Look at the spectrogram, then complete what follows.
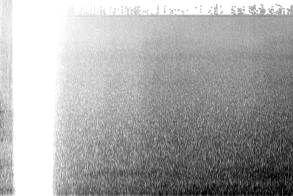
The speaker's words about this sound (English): Open the gate! Wind howls around you, lightning crackles in the sky. Open the gate! More howling. The cold has seeped into every bone.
